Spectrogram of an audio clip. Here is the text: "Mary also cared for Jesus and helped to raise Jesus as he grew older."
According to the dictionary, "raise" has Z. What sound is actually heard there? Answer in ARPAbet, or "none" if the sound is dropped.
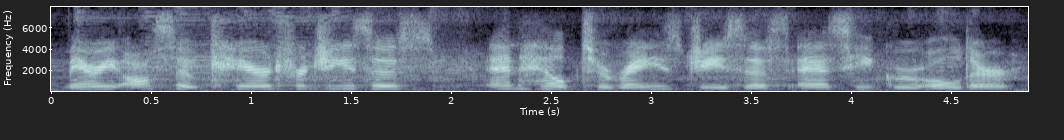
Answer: Z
